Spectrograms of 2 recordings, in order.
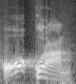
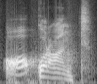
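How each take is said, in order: First: The word ends without any t sound. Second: The word ends with a pronounced t sound. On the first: The speaker calls it right. "इसका जो उच्चारण है वो है ओ कुरान" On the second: The speaker calls it wrong. "अगर इसको पता नहीं है कि ये फ्रेंच वर्ड है तो कैसे पढ़ेगा, ओ कुरांट ऐसे पढ़ेगा"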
